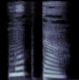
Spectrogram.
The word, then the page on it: ಮುಗ್ಧ: mugdha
